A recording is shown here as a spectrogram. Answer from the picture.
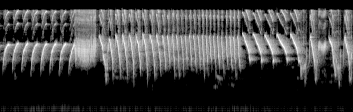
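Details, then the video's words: Canary delivering a long, ornate training song for young canaries: repeated downward whistles, a short buzzy rattle, a long accelerating trill of clipped notes, then swooping whistled phrases. "KENARI GACOR DORR NEMBAK PANJANG, CENGKOK MEWAH COCOK BUAT KENARI MUDA BELAJAR BUNYI"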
